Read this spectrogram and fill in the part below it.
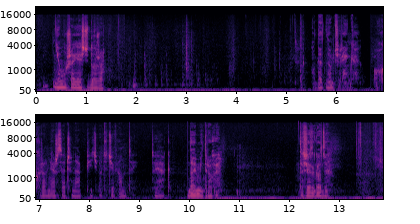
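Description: A man speaks quietly and earnestly, close by.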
